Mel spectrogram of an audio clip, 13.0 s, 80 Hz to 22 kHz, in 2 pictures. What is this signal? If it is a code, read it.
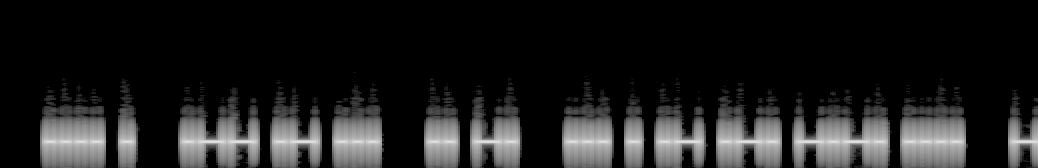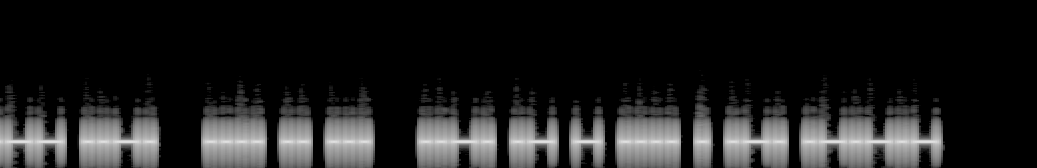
Morse code, heard as a keyed tone, about 25 wpm, 700 Hz. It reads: HE WAS IN SEARCH OF HIS FATHER.
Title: Sentences from Top 1000 Words - Review Part 5 - 25wpm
